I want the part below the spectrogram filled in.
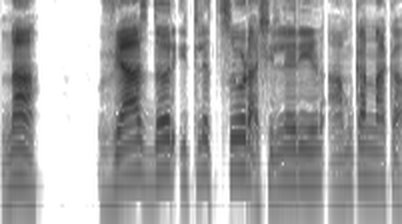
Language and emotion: Goan Konkani, disgusted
